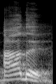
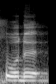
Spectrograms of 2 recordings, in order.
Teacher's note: দালটা ধাক্কা দিয়ে পড়ব, কারণ দালটা কলকলা হরফ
